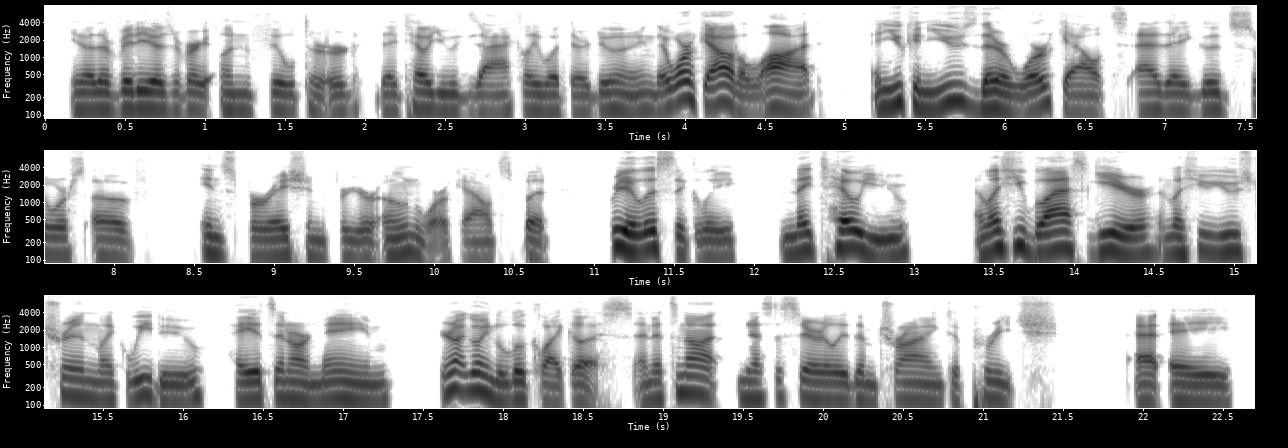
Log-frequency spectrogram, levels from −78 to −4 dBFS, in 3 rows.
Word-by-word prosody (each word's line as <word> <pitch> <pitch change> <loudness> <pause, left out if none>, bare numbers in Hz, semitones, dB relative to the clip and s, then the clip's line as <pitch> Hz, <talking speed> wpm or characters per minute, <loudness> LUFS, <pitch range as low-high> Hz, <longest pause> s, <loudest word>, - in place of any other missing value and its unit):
you 125 - -4
know, 120 - +2
their 125 0 +2
videos 130 -1 +3
are 120 - -7
very 125 -1 -1
unfiltered, 115 -1 -4
they 115 -1 -5
tell 125 +4 -1
you 120 -1 -2
exactly 115 +2 -4
what 115 -1 -2
they're 110 -2 -4
doing, 120 0 -2
they 115 - 0
work 175 +3 +4
out 155 0 +6
a - - +1
lot, 120 +1 +3 0.3
and 130 - 0
you 155 - +4
can 150 -5 +1
use 150 +3 0
their 130 -2 +5
workouts 110 -1 -1
as 120 0 -2
a 120 -1 -1
good 120 0 -3
source 125 -1 -4
of 110 -4 -3 0.3
inspiration 115 -2 -2
for 115 - -6
your 110 +1 -4
own 120 +1 0
workouts, 105 0 -7
but, - - -2 0.4
realistically, 130 -9 +4 0.2
and 125 - -2
they 145 - +5
tell 160 +3 +6
you, 120 0 +1 0.4
"Unless 155 +7 +3
you 175 - +4
blast 145 +1 +5
gear, 130 -3 +4
unless 125 0 -2
you 145 - -2
use 135 +1 0
tren 140 -4 -2
like 120 -1 -4
we 135 +4 0
do- 115 +1 -3 0.2
hey, 125 0 +3
it's 125 +1 +1
in 135 - 0
our 125 -2 +2
name- 120 -1 -1 0.3
you're 165 - +1
not 190 - +2
going 175 -4 +3
to 120 - +1
look 125 0 0
like 105 -4 -2
us," - - -4
and 115 +2 -3
it's 125 +4 -6
not 160 -3 +2
necessarily 130 -2 -1
them 115 -2 -3
trying 120 -1 -2
to 115 - -8
preach 125 -6 -7 0.5
at 115 0 +1
a, 110 -2 +1
120 Hz, 195 wpm, -23 LUFS, 115-135 Hz, 0.5 s, out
